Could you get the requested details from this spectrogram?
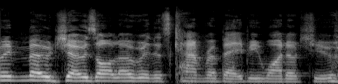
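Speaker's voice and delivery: slow, drawn-out, creepy drawl. Imitating the photographer from the dub, compared to Austin Powers: Austin Powers voice. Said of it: "her photographer is Austin Powers".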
